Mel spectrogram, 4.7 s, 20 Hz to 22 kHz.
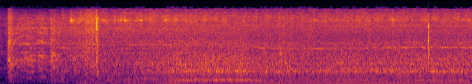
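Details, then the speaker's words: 2009 Chevy Silverado 3500HD, 421,000 miles, normal start after clearing a flood with the spark plug reinstalled and codes cleared: brief crank, then the V8 catches and settles into a smooth, even idle with no misfire. "Sounds lean and mean. [Applause] Wow. It runs super smooth."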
